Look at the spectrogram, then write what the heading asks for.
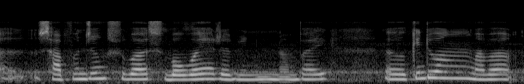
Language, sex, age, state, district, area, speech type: Bodo, female, 18-30, Assam, Kokrajhar, urban, spontaneous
